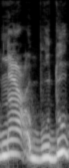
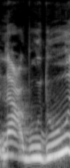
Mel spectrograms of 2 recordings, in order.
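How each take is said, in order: First: The final vowel is short. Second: The final vowel is long. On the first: The speaker calls it right. "नअबुदु पढ़ेंगे" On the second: The speaker calls it wrong. "नअबुदु नहीं पढ़ेंगे दू ... एक हर्फ की एडिशन"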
